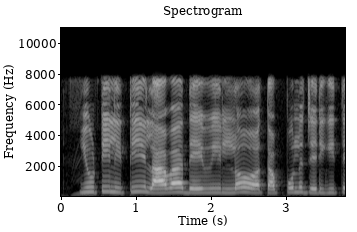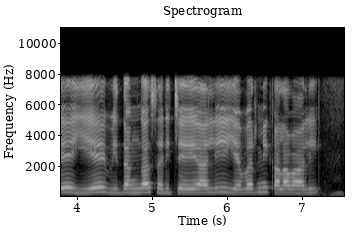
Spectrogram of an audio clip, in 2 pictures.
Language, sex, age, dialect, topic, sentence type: Telugu, female, 18-24, Southern, banking, question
